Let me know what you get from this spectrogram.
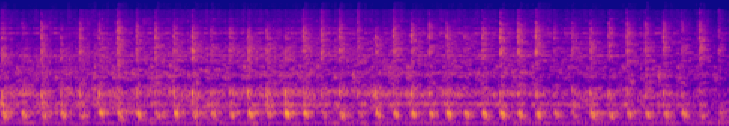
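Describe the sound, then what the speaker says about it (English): A sewing machine stitches through several layers of fabric with pins, chugging in a steady fast rhythm of evenly spaced mechanical thumps, close and moderately loud with no talking. "You can hear him chug chug chug sewing through all these."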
